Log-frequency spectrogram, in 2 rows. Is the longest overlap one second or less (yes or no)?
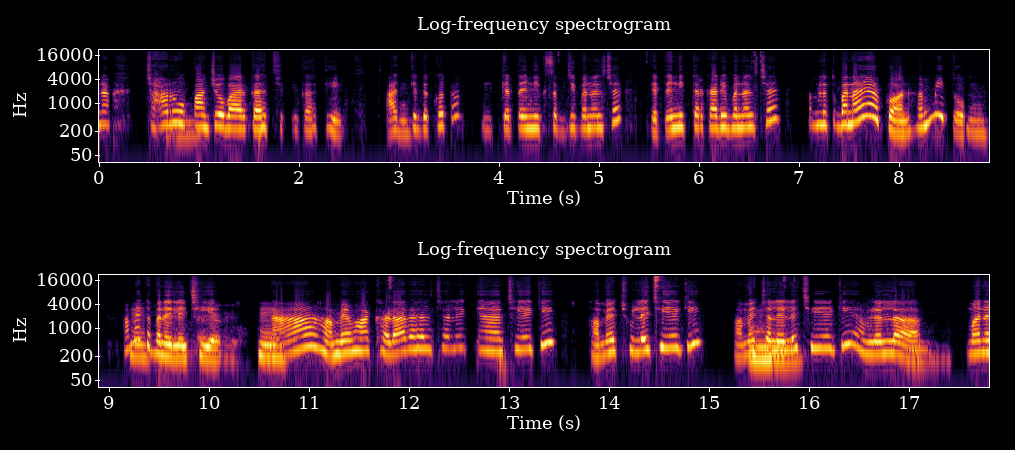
yes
